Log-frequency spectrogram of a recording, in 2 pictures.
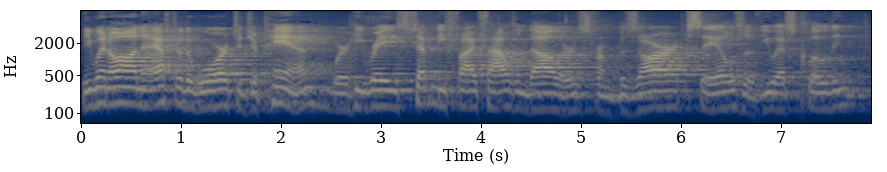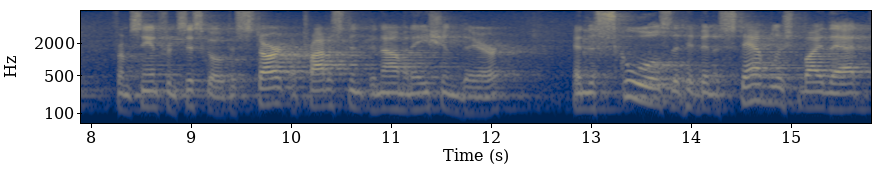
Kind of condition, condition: setting, large echoing room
